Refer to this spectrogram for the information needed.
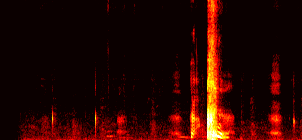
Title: Watch This Baby's Incredible Transformation From Smiles to Tears! #sneeze #crawling #laughing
